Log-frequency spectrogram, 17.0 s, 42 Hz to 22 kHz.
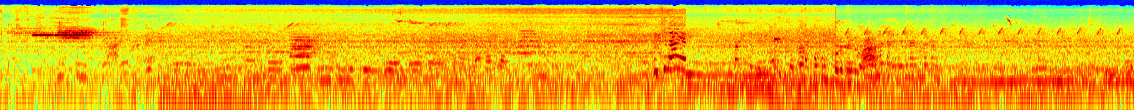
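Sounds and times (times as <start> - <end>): indistinct voices talking: 0.9 - 17.0.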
